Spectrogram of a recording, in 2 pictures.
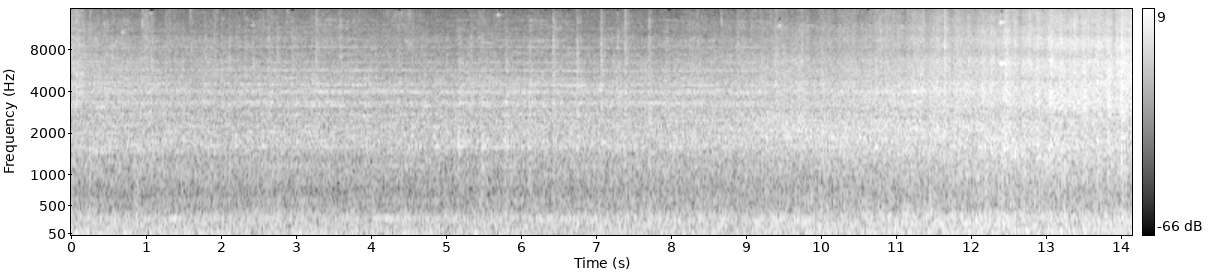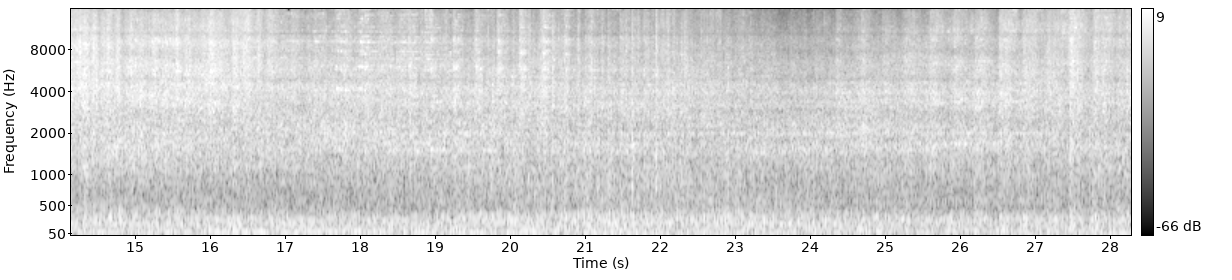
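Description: Freight cars of a CSX mixed freight train rolling past close by, a steady rumble of steel wheels on the rails that grows a little louder about halfway through.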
